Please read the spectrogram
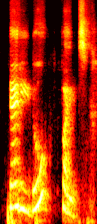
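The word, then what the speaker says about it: Pteridophyte: Next category आती है टेरिडोफाइट्स। यहाँ पे पी साइलेंट है बेटा। टेरिडोफाइट इसको प्रोनाउंस करते हैं।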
